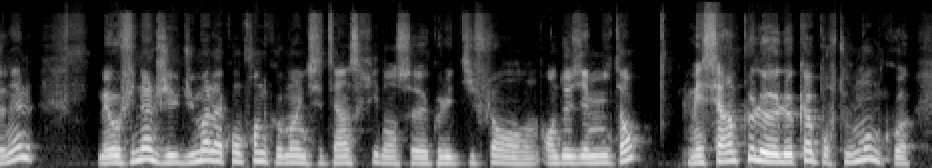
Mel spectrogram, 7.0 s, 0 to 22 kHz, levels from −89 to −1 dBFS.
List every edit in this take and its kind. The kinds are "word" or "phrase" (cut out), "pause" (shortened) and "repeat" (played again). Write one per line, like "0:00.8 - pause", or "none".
0:04.9 - pause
